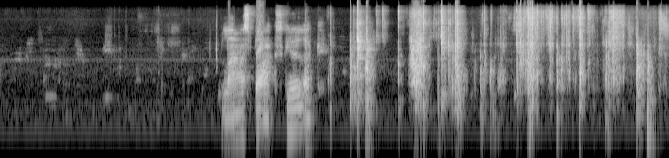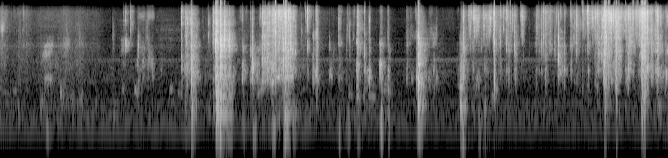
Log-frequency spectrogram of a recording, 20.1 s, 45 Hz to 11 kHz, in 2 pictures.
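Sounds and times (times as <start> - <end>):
plastic wrap crackling: 6.1 - 10.4, 12.8 - 15.8, 17.0 - 20.0
cardboard box opening: 7.3 - 10.0
box cutter slitting shrink wrap: 7.6 - 10.0, 13.9 - 14.8, 17.0 - 20.0.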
